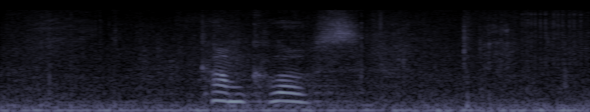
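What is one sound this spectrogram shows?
A young woman sings.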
